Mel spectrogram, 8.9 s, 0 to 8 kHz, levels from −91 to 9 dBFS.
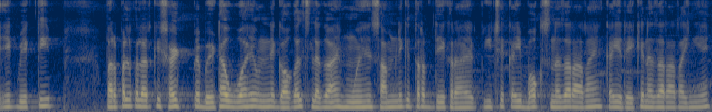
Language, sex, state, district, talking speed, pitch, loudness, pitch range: Hindi, male, Jharkhand, Jamtara, 230 wpm, 150 Hz, -32 LUFS, 145-160 Hz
